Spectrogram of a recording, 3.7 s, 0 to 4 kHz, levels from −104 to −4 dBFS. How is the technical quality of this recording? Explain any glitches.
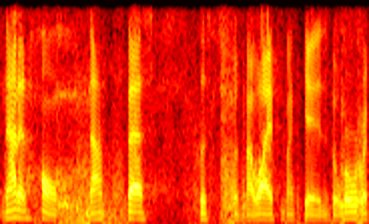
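It's a narrowband call recording, nothing above 4 kHz, which fits a G.711 phone-style path, and the voice detector keeps cutting into the speech.

Sound dropped by the voice detector, at 0.04 s and again from 2.82 to 2.86 s: the speech vanishes briefly into steady hiss, 20 ms then 40 ms. The likely cause is the sender's detector treating the speech as background.

Sound chopped by the voice detector, from 0.34 to 2.46 s and from 3.30 to 3.62 s: the detector likely toggled repeatedly. About 1.4 s of the first stretch and 120 ms of the second become synthetic noise, so the speech sounds choppy.

Comfort noise in place of the background, from 2.82 to 3.04 s: the real room tone gives way to a flat, featureless hiss for around 120 ms, likely generated by the receiver while the sender stopped transmitting.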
